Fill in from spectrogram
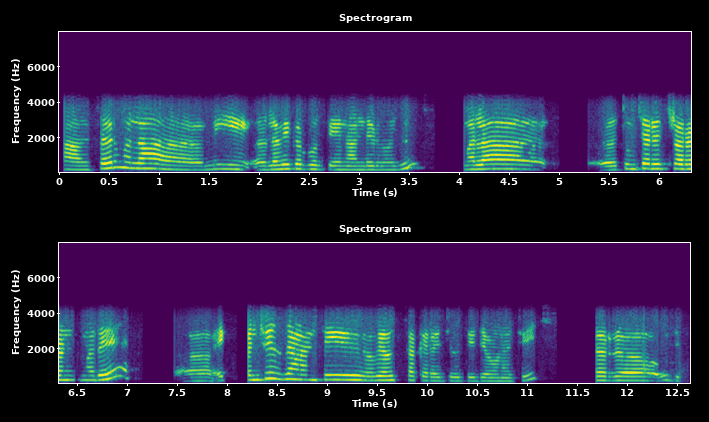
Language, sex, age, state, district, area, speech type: Marathi, female, 30-45, Maharashtra, Nanded, urban, conversation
